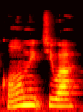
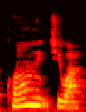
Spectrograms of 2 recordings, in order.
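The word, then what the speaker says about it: こんにちは: Now, what you might notice is that some words, like konnichiwa and also konbanwa, they have the character ha at the end, but it's pronounced wa.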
